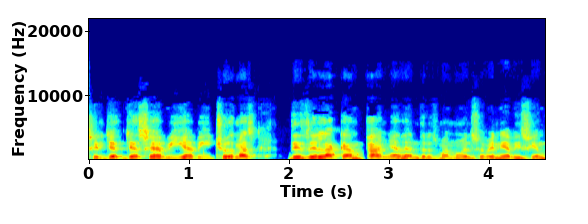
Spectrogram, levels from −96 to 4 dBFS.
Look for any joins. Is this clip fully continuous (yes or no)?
yes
